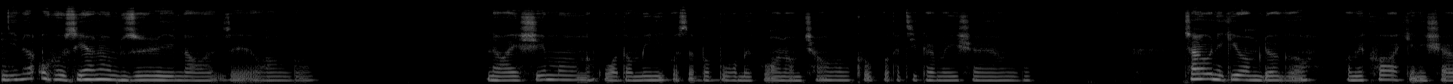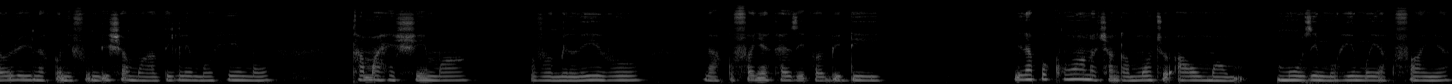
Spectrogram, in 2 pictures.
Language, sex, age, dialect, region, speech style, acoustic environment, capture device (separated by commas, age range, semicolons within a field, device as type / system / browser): Swahili, female, 25-34, Kenya - Mombasa, Kenya, relaxed, nature, desktop / Windows / Edge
